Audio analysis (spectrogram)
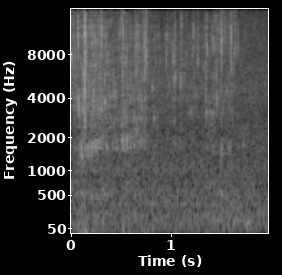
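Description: Water is poured into a foaming car soap container, a steady splashing trickle of liquid heard up close during a car detailing event.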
